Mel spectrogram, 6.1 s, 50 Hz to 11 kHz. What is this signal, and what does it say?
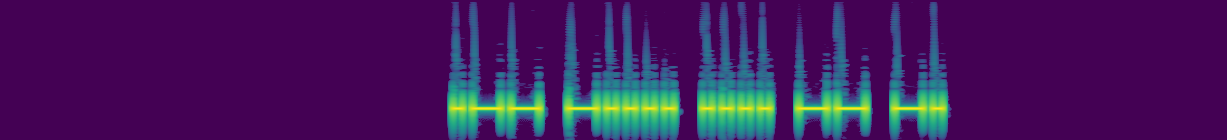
Morse code, heard as a keyed tone, about 25 wpm, 700 Hz. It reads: W6HMN
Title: USA Call Signs - 5 Characters - Repeated 3x - 25wpm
